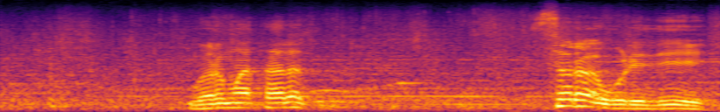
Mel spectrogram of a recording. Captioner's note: speaks Pashto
